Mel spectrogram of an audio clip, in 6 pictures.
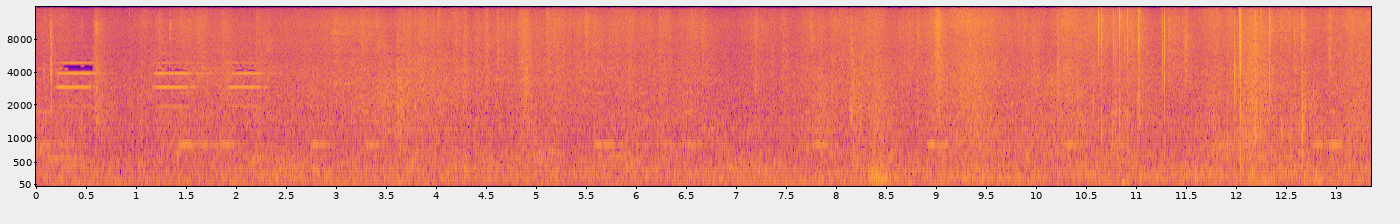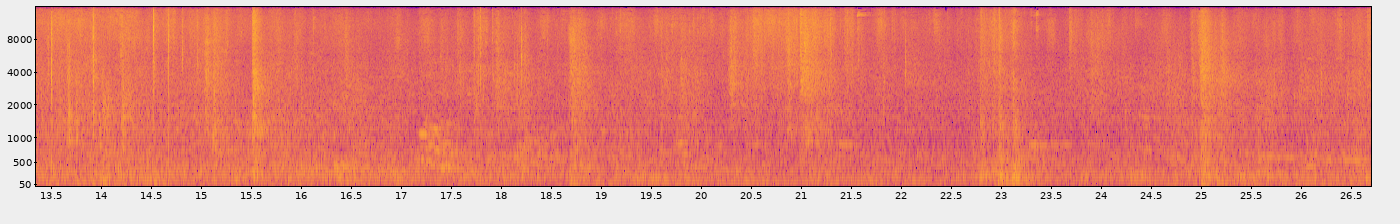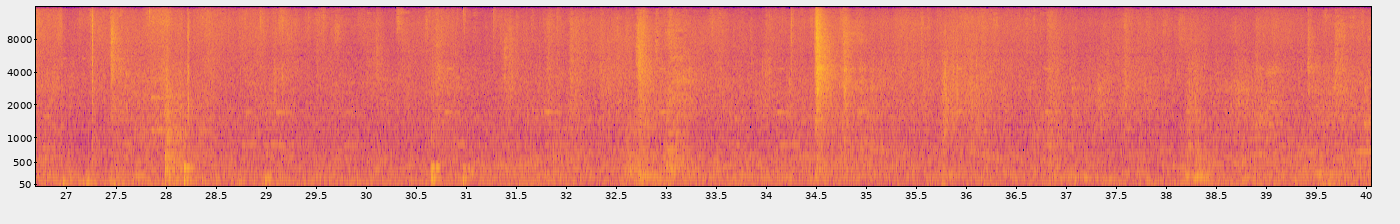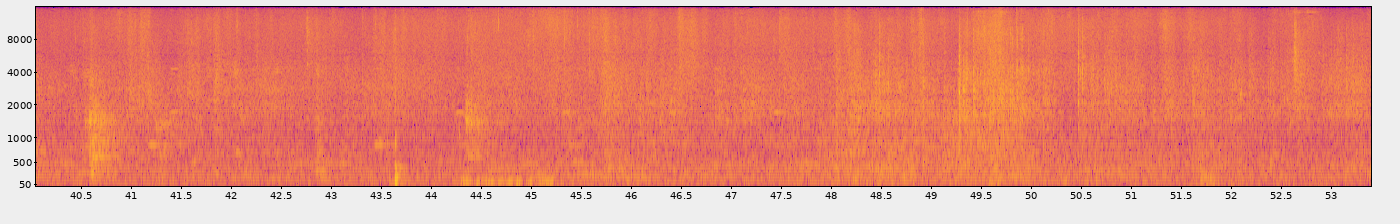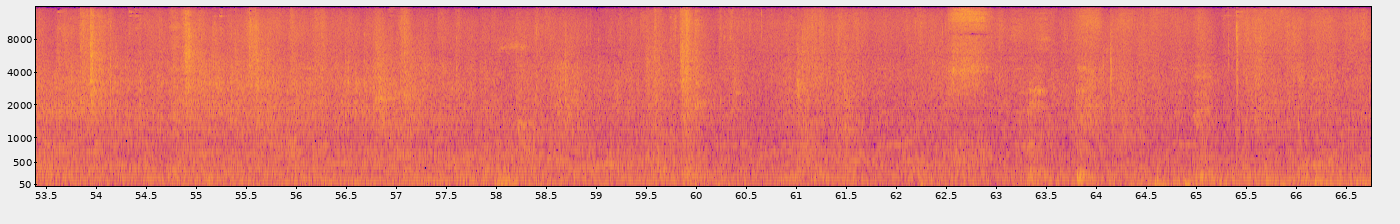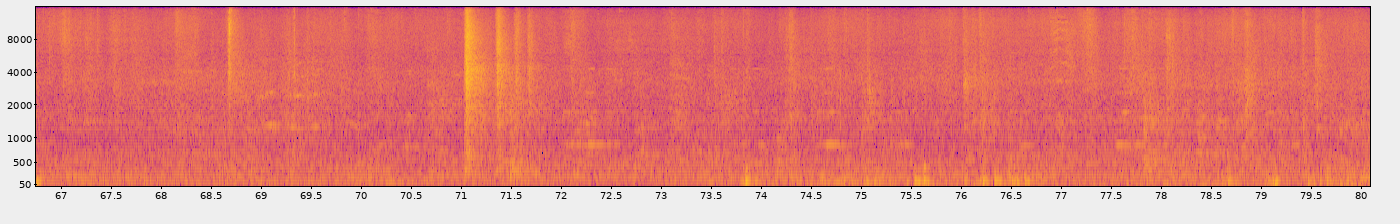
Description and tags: Shop cash register, items scanned with cash register, location: Riihimaki - Finland date: year 2013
